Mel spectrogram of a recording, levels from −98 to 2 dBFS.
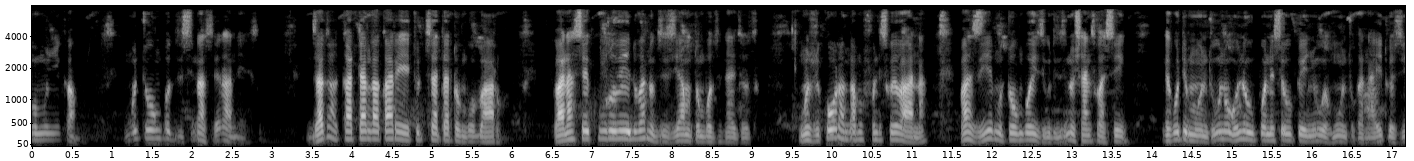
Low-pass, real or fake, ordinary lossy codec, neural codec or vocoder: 7.2 kHz; fake; MP3, 64 kbps; vocoder, 24 kHz, 100 mel bands, Vocos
